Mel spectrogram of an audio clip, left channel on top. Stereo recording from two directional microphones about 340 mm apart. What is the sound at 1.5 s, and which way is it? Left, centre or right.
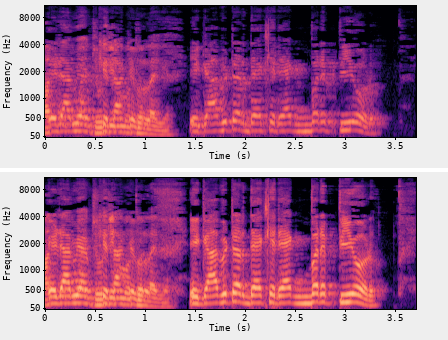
A man's voice, right.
